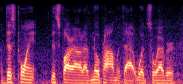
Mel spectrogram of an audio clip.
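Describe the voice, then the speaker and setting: A man's voice: sits low, fairly even intonation, fast talker, a crowd in the background. A man in his thirties coaching outdoors in a parking lot, speaking confidently and emphatically on a lapel mic. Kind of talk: casual outdoor interview. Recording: dull audio with faint outdoor noise.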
